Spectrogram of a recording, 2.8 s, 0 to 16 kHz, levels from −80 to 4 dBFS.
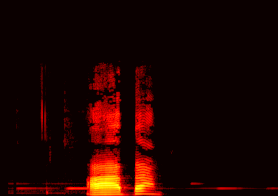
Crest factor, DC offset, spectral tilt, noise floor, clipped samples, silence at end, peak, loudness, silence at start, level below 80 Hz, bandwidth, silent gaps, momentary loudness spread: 20 dB; under 0.1%; -4 dB/octave; -69 dBFS; under 0.1%; 1.25 s; -2 dBFS; -18 LUFS; 0.85 s; -82 dBFS; 11 kHz; none; 14 LU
